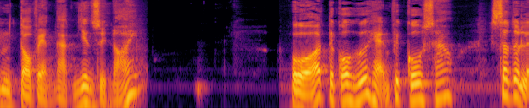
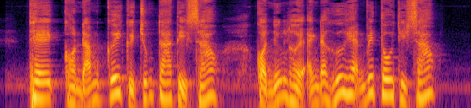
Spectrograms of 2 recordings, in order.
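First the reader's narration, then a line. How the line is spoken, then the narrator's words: Woman shouting, unable to restrain. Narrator (Vietnamese): Uyển không dằn nổi, cô liền hét lên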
